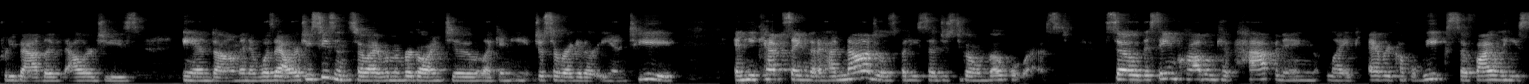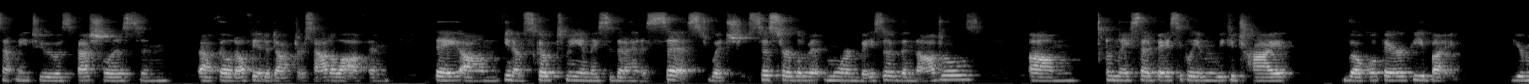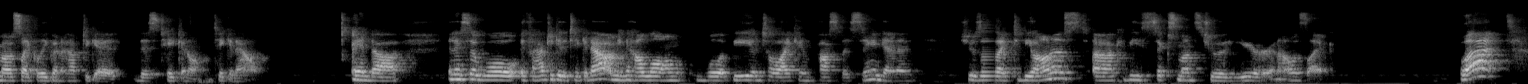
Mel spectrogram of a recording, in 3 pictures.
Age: 20-39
